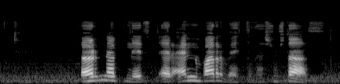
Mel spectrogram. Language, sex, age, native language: Icelandic, male, 30-39, Icelandic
